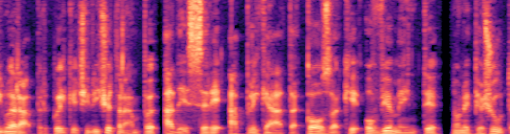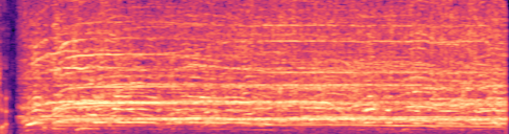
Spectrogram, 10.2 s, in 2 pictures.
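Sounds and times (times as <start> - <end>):
speech: 0.0 - 5.7
crowd in Dallas cheering and shouting in welcome to released immigrants: 5.3 - 10.1.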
